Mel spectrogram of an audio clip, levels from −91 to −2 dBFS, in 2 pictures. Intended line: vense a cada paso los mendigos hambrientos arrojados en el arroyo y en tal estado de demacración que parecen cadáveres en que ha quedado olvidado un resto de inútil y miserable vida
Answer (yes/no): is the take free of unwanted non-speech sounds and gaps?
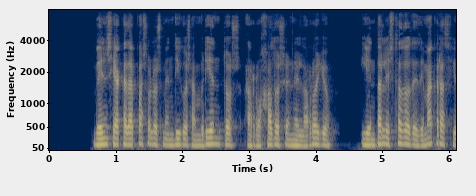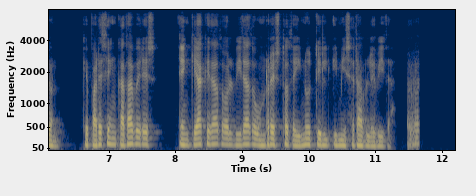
no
